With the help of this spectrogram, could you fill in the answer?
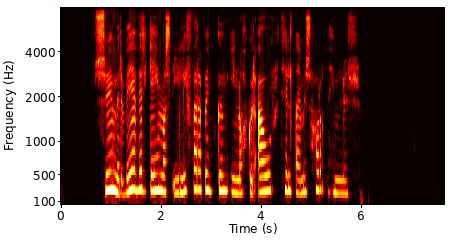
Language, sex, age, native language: Icelandic, female, 20-29, Icelandic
